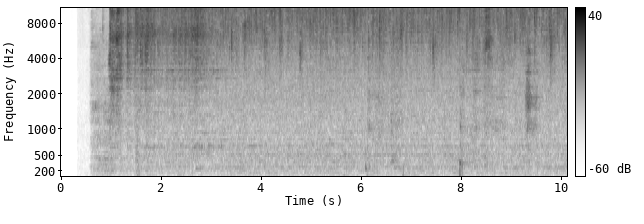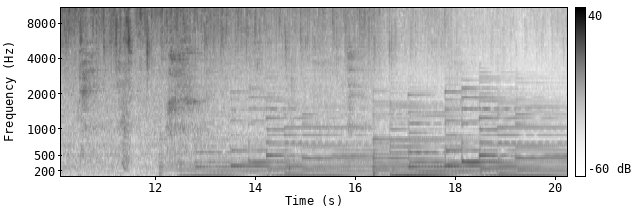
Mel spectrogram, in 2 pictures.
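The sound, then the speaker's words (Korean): A shower in a bathroom, turned on by a woman, runs steadily, a continuous hiss of spraying water. About halfway through, soft sustained musical tones rise beneath the spray while it keeps going. “그녀는 못 이기는 척 욕실에 들어가 샤워기를 틀었다.”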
